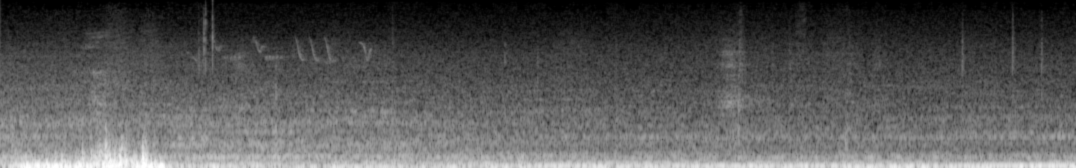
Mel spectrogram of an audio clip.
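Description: A loud low rumble of camera handling for about the first second, then a steady low background hum.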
